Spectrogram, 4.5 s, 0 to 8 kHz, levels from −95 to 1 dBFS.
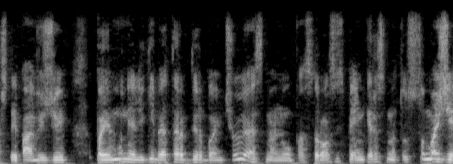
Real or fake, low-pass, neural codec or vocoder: fake; 7.2 kHz; codec, 16 kHz, 8 kbps, FreqCodec, larger model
